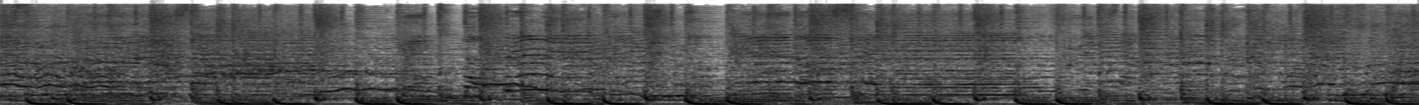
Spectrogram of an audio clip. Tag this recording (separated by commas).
Singing, Pop music, inside a public space, Music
